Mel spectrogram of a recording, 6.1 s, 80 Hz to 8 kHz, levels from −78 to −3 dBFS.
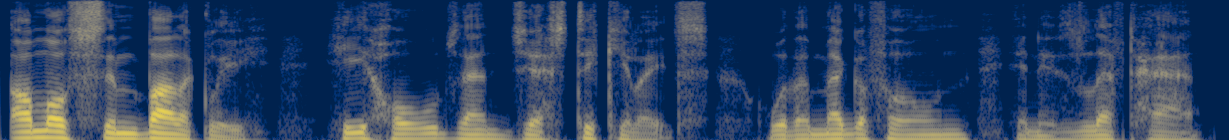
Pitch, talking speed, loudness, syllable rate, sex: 100 Hz, 125 wpm, -21 LUFS, 4.8 syllables/s, male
